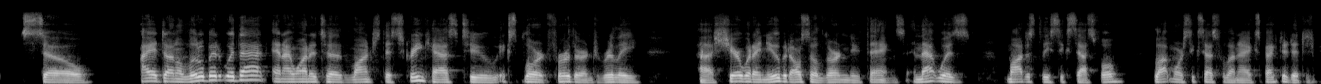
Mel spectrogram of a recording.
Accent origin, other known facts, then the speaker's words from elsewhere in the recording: Portland, Oregon, United States; my hometown, which is Portland, Oregon.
